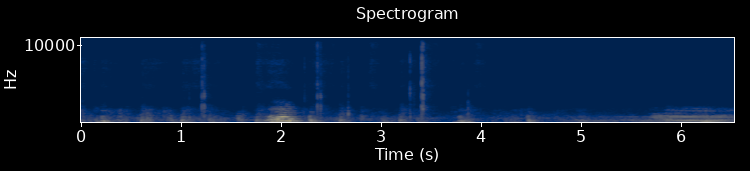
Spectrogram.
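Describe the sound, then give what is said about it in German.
A cow in a video game lets out a low, drawn-out moo near the end, following a stretch of quiet talking and game sounds. The moo is fairly clear, at moderate loudness. “Da ist noch eine Kuh.”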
